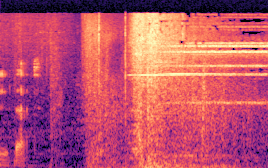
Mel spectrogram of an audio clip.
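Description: A game effect whooshes and rumbles.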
